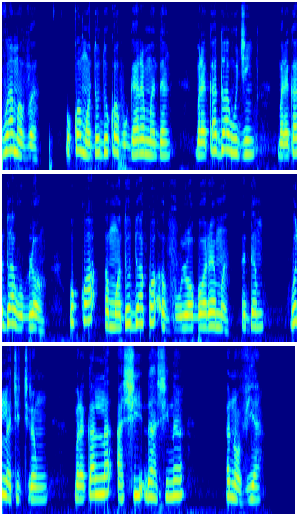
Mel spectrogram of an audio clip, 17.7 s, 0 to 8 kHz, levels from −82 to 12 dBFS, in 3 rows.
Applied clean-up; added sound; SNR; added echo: neural mask model Resemble Enhance denoiser.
